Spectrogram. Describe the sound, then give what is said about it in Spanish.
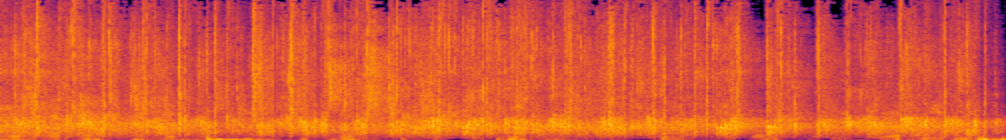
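Steady, dense applause from an audience for the gentlemen who presented, a continuous loud patter of many hands clapping without pause, with no voices standing out. “un aplauso a todos los señores.”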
